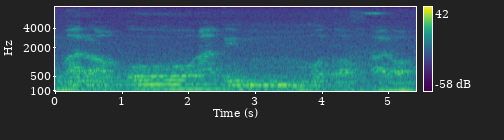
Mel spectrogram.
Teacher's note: Huruf fu ya, fu dipanjangkan, dua ketukan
